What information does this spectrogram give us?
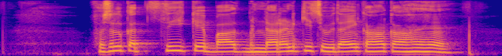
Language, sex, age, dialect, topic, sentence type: Hindi, male, 18-24, Garhwali, agriculture, question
